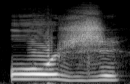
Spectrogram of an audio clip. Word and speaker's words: hoje: The letter H is silent in Portuguese. We have words, as you can see, that start with the letter, but it does not have any sound.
